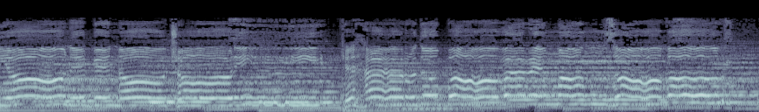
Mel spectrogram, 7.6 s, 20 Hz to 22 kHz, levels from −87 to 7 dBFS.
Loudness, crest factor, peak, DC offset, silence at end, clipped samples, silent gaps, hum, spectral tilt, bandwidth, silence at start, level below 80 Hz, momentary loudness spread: -13 LUFS; 10 dB; -2 dBFS; under 0.1%; 0 s; under 0.1%; none; none; -3.5 dB/octave; 11.5 kHz; 0 s; -44 dBFS; 5 LU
